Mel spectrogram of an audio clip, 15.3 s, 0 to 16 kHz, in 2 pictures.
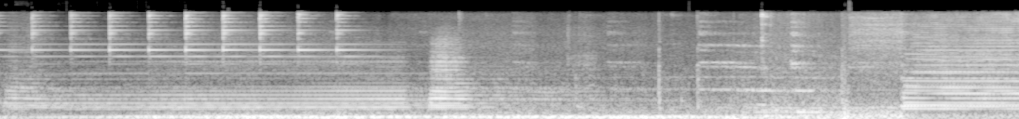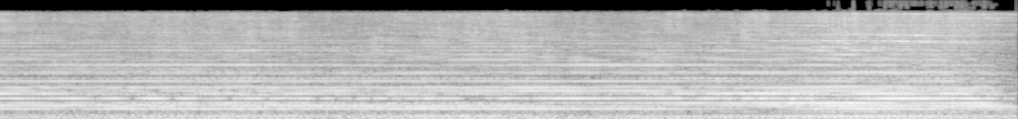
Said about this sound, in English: During the night, our train has rattled and bumped, travelling northwards. We were scheduled to reach Savannah at 1:24 a.m.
